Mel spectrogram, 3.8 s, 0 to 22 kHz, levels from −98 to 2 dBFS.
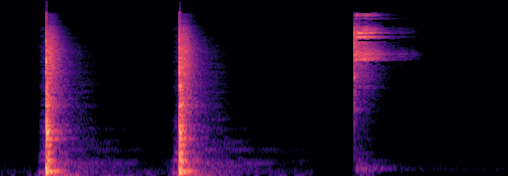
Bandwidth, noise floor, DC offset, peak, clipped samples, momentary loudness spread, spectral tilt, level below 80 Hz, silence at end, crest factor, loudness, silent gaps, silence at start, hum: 16.5 kHz; -89 dBFS; under 0.1%; 0 dBFS; under 0.1%; 17 LU; -2.5 dB/octave; -46 dBFS; 0.95 s; 26 dB; -20 LUFS; none; 0.35 s; none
